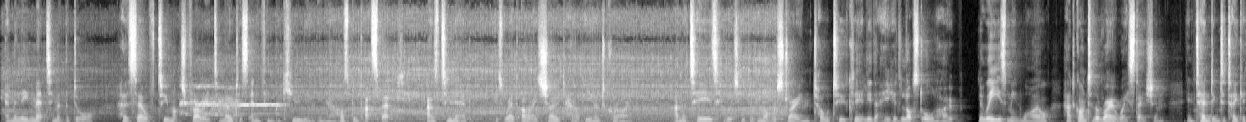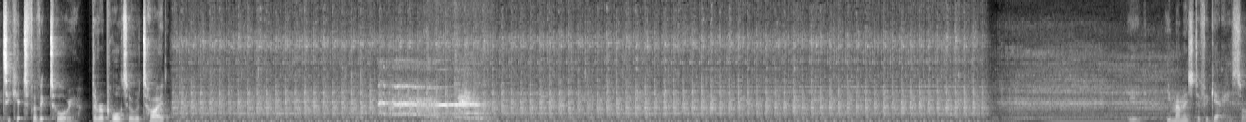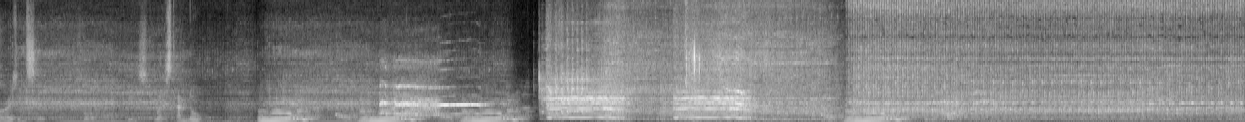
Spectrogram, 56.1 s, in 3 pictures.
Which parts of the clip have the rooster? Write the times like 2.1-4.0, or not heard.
2.6-4.3, 24.4-26.0, 43.0-44.7.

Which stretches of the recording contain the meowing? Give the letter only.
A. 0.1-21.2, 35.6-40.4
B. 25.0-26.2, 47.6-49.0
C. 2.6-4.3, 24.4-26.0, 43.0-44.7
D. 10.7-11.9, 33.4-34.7
B.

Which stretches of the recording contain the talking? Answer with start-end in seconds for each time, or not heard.
0.1-21.2, 35.6-40.4.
